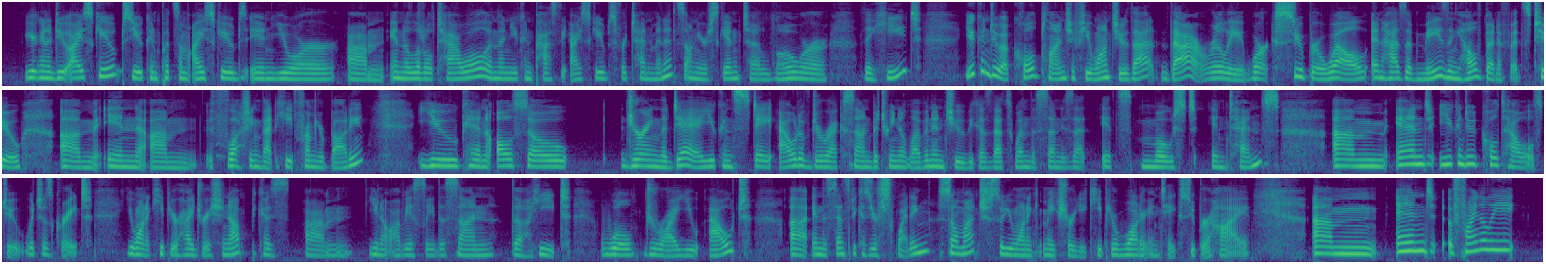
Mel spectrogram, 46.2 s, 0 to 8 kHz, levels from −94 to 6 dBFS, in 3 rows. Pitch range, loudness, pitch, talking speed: 170-200 Hz, -30 LUFS, 180 Hz, 195 wpm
